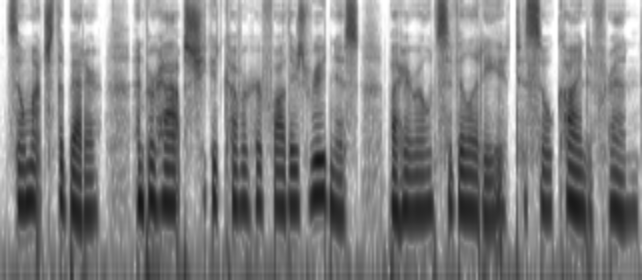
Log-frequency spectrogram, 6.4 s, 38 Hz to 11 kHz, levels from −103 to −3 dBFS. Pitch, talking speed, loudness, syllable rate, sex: 165 Hz, 195 wpm, -22 LUFS, 5.3 syllables/s, female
